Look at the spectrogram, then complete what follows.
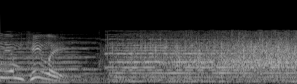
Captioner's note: audience applauding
